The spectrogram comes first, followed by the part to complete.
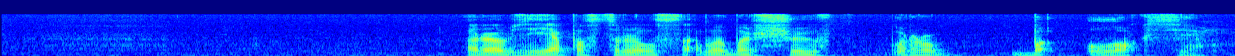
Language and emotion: Russian, neutral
